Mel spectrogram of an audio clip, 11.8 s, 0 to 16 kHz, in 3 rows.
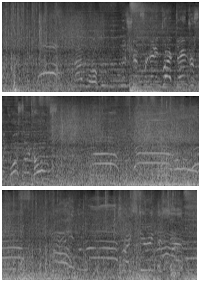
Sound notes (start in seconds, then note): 5.2 sailors yell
